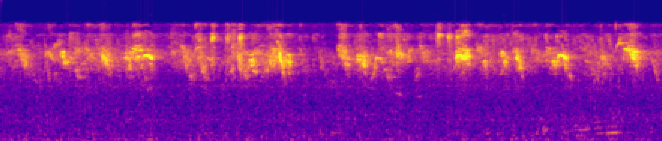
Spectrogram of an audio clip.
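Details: Constant, dense twittering of a group of house sparrows: sharp high chirps pile on one another for over six seconds, with soft background hum below.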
